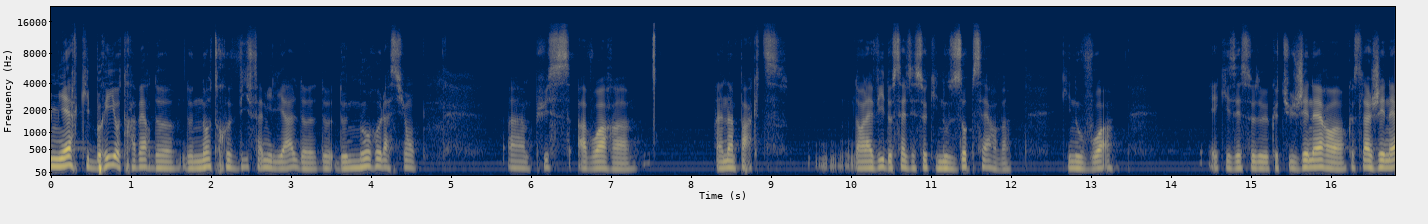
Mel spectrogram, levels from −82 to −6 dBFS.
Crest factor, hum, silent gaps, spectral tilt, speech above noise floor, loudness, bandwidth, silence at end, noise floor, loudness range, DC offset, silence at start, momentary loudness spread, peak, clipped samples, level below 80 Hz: 22 dB; none; none; -5.5 dB/octave; 33 dB; -34 LUFS; 15.5 kHz; 0 s; -66 dBFS; 4 LU; under 0.1%; 0 s; 14 LU; -12 dBFS; under 0.1%; -62 dBFS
